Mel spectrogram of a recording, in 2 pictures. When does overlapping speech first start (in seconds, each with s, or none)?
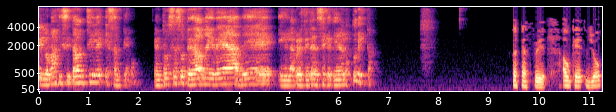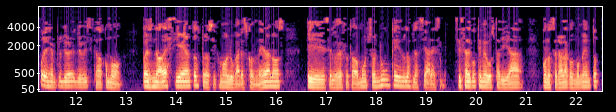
none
